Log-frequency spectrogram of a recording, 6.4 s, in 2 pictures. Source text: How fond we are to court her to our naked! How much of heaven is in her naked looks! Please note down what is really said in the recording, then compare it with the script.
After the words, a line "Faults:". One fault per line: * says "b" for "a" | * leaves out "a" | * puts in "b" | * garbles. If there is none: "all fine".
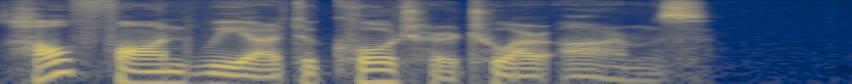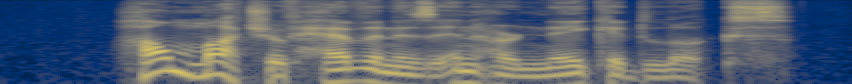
How fond we are to court her to our arms! How much of heaven is in her naked looks!
Faults:
* says "arms" for "naked"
